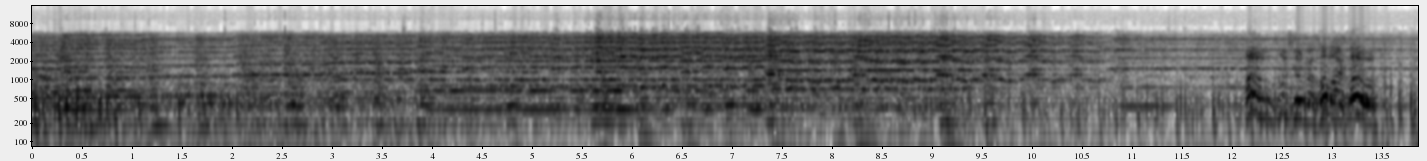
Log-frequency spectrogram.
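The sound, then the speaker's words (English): Rapid galloping hoofbeats of a horse being urged on pound steadily beneath a dense, sustained orchestral wash, the rhythm running the full length and swelling louder near the end. “Get up there, horse.”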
